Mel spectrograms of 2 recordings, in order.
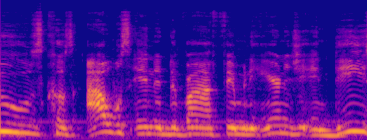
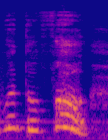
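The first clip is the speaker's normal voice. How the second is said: very high, panicked exclamation; retold freaking out; 10 semitones higher than usual. Back in her body and scared, retold freak-out. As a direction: act out a high-pitched freak-out. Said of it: "I was freaking out".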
